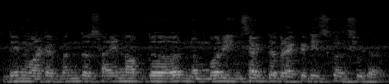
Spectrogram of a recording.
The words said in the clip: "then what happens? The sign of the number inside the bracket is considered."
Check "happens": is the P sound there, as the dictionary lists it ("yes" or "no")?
no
